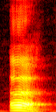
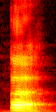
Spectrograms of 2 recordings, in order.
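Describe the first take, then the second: First: The vowel is said with unrounded lips. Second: The same.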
